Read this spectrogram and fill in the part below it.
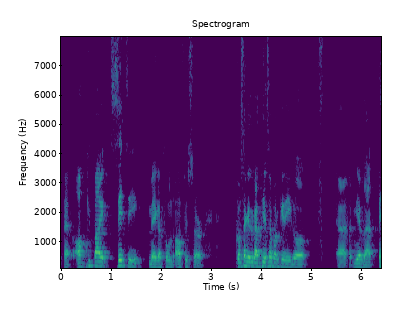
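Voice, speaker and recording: A man's voice: mid-range voice, darkish tone. A man, an actor telling stories in a casual interview, with lots of hesitations. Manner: chatty storyteller, frequent hesitations. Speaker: actor guest.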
